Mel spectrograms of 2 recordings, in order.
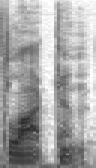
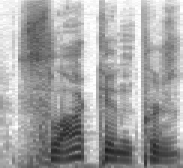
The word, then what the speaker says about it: Slotkin: anyway her it's it's i'm gonna say it's slotkin s-l-o-t-k-i-n i don't know slot can presents a gun storage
